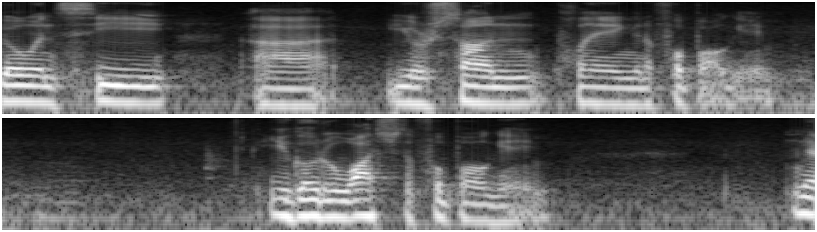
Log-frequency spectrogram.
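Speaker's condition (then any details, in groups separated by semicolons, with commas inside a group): No condition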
